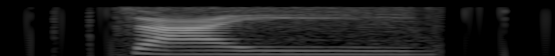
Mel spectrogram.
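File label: "zai6", Cantonese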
